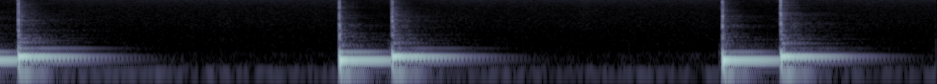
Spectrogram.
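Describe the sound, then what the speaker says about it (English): Three pairs of open tones on a tumba and a conga ring out sharp and resonant, each pair played as a quick two-stroke figure of a funk caballo pattern, separated by clear silences. "we're going to start off by doing an open with our dominant hand to the tumba"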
